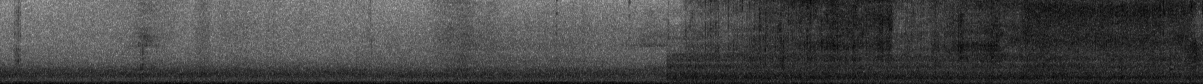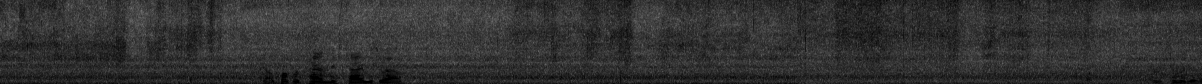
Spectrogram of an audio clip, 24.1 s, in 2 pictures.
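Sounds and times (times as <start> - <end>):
road traffic rumble: 0.0 - 24.0
chicken sizzling in a pan: 6.7 - 24.0.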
